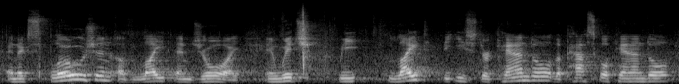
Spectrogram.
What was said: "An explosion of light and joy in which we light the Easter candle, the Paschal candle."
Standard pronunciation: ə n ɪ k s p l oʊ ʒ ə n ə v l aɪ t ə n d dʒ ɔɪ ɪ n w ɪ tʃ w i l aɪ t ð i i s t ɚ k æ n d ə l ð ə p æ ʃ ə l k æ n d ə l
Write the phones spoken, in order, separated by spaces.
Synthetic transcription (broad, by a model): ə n ɪ k s p l oʊ ʒ ə n ə v l aɪ t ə n dʒ ɔɪ ɪ n w ɪ tʃ w i l aɪ t ð i i s t ɚ k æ n d l ð ə p æ s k l k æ n d l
